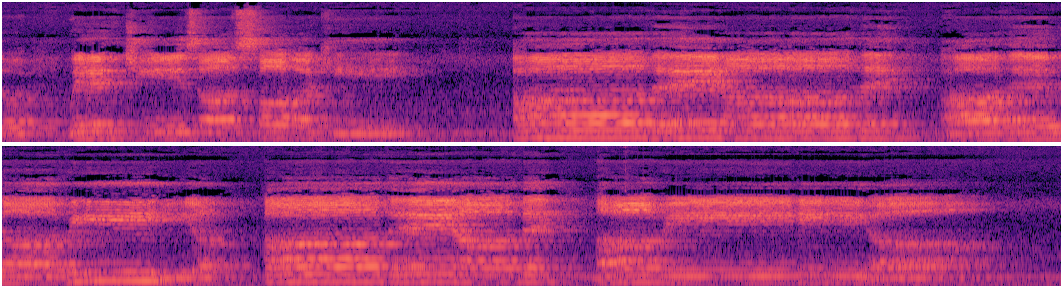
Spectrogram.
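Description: A single voice singing a slow, chant-like hymn in long held phrases of a few seconds each, with short breaths between them.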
